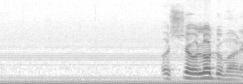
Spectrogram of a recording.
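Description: Steady electrical mains hum. A voice breaks in briefly near the end.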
